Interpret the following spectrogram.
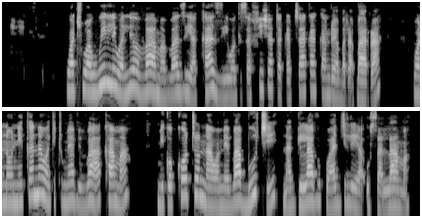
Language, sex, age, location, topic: Swahili, female, 25-35, Kisumu, health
